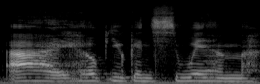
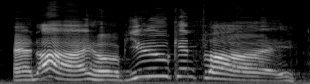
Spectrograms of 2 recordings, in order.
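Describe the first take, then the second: First: Slow, softer threat; menacing sailor. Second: Slow, loud, drawn-out comeback; horse's retort. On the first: Sailor holds Rush by the collar, slow menace. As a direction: draw the threat out slowly and quietly. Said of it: "yelled Fish Breath". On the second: Horse Liberty replies to the sailor, slow loud retort. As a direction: answer the threat slowly and loudly. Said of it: "Liberty replied to him". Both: A narrator's reading.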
